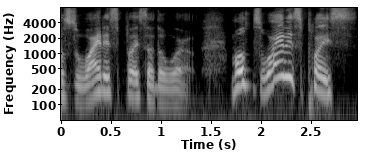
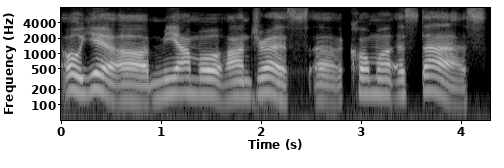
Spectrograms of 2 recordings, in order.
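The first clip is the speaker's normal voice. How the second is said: slow, higher put-on Spanish accent; mock Spanish accent; 3 semitones higher, slower than usual. Joking he'd fake being Mexican, slow mock Spanish accent. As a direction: ham up Duolingo Spanish, dragging each word. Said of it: "me pretending I'm Mexican".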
